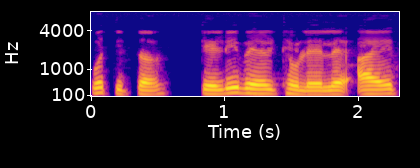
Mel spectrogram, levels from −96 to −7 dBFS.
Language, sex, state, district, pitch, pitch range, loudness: Marathi, male, Maharashtra, Dhule, 145 Hz, 135-155 Hz, -17 LUFS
